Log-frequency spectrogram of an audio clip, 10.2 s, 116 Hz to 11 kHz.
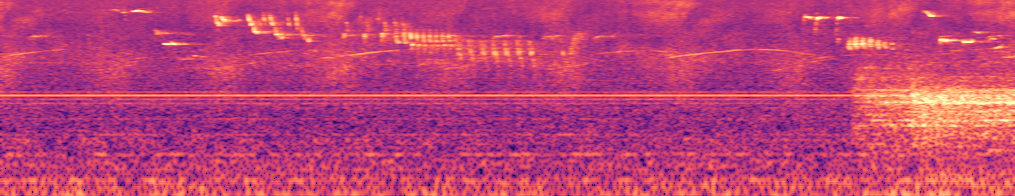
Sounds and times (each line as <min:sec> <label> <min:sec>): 0:08.4 Windgenerator, microphone touching the tower 0:10.1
